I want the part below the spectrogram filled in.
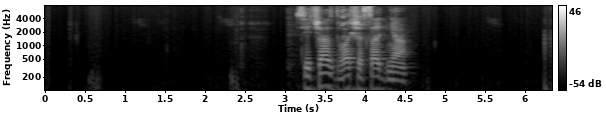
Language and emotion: Russian, neutral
